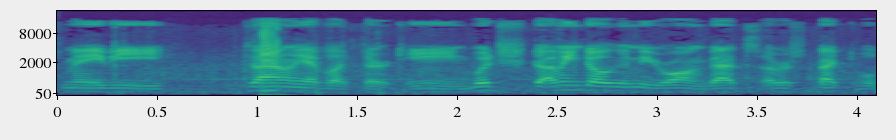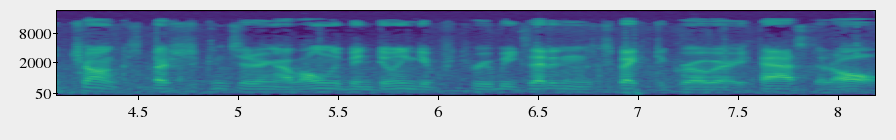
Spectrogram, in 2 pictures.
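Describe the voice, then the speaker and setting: The speaker is a man with a medium pitch. His pitch varies in an ordinary way. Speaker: gaming YouTuber. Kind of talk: casual channel update while gaming. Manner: mellow, dull-sounding; sounds melodramatic and sad.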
